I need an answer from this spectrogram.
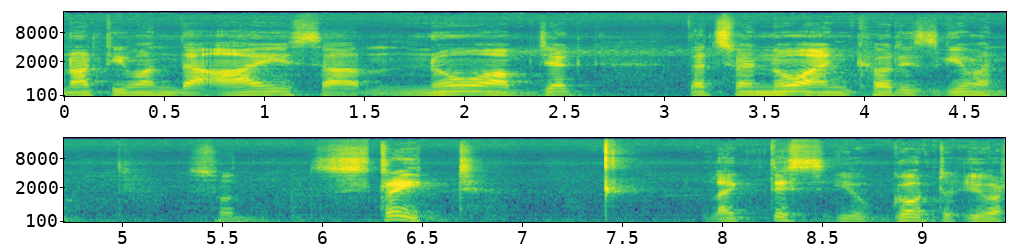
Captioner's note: clicks fingers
